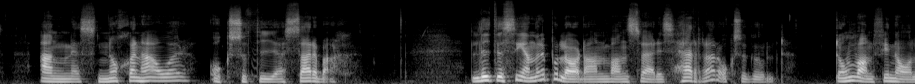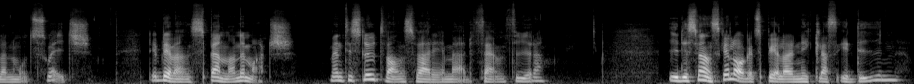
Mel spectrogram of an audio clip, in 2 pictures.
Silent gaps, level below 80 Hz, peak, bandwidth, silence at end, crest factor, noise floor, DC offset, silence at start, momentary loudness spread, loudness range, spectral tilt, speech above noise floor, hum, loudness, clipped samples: none; -58 dBFS; 0 dBFS; 19 kHz; 0.15 s; 20 dB; -51 dBFS; under 0.1%; 0.4 s; 13 LU; 5 LU; -5.5 dB/octave; 33 dB; none; -19 LUFS; under 0.1%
